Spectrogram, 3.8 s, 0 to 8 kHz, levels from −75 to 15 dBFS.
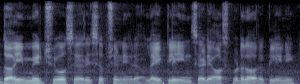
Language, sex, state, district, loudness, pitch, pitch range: English, male, Karnataka, Bangalore, -19 LUFS, 105 Hz, 100-115 Hz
